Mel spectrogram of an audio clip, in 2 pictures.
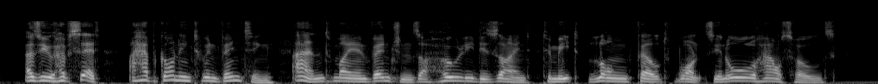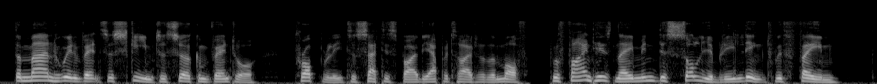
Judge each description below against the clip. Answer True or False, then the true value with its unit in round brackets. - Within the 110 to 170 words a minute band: True (165 wpm)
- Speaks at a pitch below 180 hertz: True (140 Hz)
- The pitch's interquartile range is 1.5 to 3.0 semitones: False (5.1 semitones)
